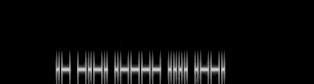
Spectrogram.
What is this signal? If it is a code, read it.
Morse code, heard as a keyed tone, about 44 wpm, 700 Hz. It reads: AC1HP
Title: USA Call Signs Repeated 2x 45wpm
